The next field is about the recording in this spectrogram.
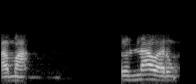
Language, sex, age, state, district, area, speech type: Tamil, female, 60+, Tamil Nadu, Thoothukudi, rural, conversation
